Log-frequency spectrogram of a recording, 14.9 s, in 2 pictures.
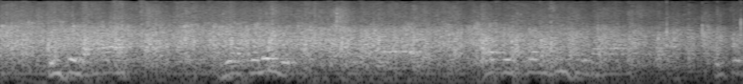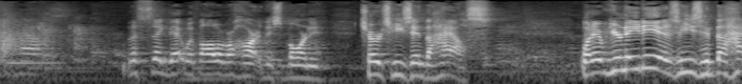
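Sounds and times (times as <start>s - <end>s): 
large crowd clapping hands in praise: 0.0s - 8.5s
speech: 0.5s - 1.6s, 2.2s - 3.7s, 4.9s - 6.4s, 8.7s - 12.5s, 13.2s - 14.8s.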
